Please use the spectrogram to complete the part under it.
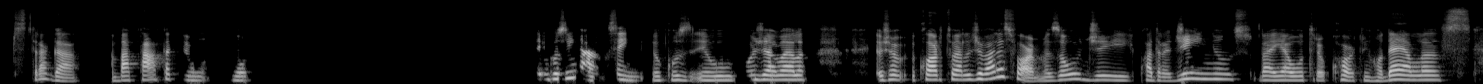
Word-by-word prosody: estragar. 165 -10 -2 0.3
A - - -10
batata 195 +6 +2
que 235 -5 -13
eu 185 -1 -7 0.2
que 195 - -10
eu 185 +1 -4 2.8
Sem 240 -1 -4
cozinhar, 265 +4 +4
sim, 200 -6 -1
eu 185 0 -5
cozi 200 -1 -5
eu 195 0 -1
congelo 215 0 +2
ela 215 0 +4 0.7
eu 195 - 0
já 220 +1 +1
eu 210 -1 -12
corto 220 +1 +4
ela 220 +1 +2
de 250 +3 +3
várias 310 +9 +3
formas, 175 +5 +2
ou 235 +4 +1
de 200 -3 -4
quadradinhos, 240 +6 -1
daí 195 0 +1
a 190 - +3
outra 190 0 -3
eu - - -7
corto 185 -4 -2
em 180 - -6
rodelas, 210 +4 +2
210 Hz, 135 wpm, -23 LUFS, 190-225 Hz, 2.8 s, cozinhar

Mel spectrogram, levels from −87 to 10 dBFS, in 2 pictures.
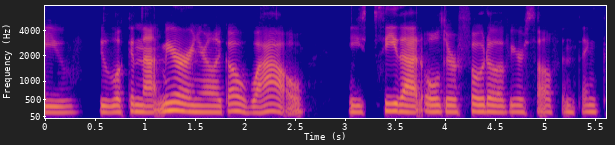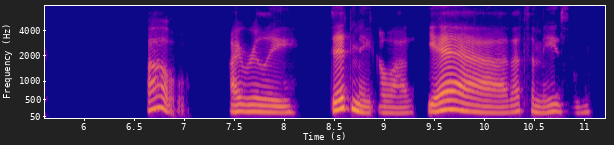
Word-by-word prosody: you 160 0 -4 0.2
you 170 -1 -1
look 170 +2 -3
in 180 -1 0
that 165 -1 +1
mirror 205 -1 +5
and 175 -1 0
you're 170 0 -2
like, 165 +1 -4
"Oh, 195 0 +1
wow," 175 +3 -2 0.4
you 170 0 -3
see 195 0 +1
that 170 -1 +3
older 175 -1 0
photo 180 0 -1
of 165 +1 -8
yourself 170 0 -7
and 170 -2 -8
think 175 0 -8 1.0
Oh, 275 +3 0 0.4
I 180 0 +1
really 170 -4 -1 0.3
did 255 +5 +7
make 170 -10 +3
a 155 - -5
lot, 145 0 -6 0.2
yeah, 185 -8 +5
that's 190 +3 -6
amazing. 170 -1 -6
175 Hz, 160 wpm, -23 LUFS, 165-190 Hz, 1.0 s, did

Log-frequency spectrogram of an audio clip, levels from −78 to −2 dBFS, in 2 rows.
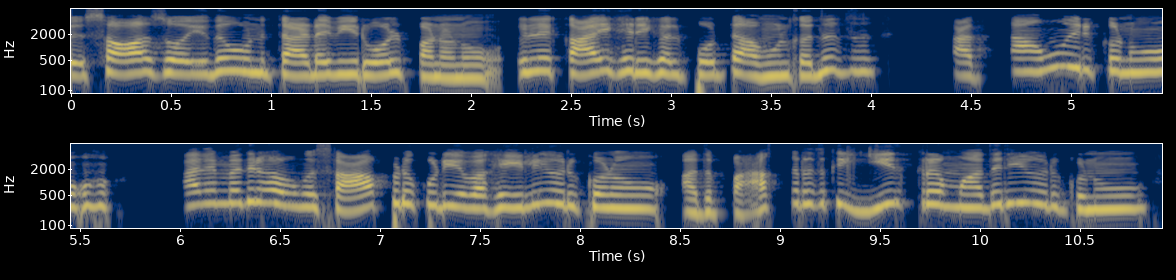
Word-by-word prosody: சாஸோ 255 0 +4
ஏதோ 265 - 0
ஒண்ணு 255 -2 +1
தடவி 225 +2 +3
ரோல் 230 +3 +2
பண்ணணும். 195 -2 0 0.2
இல்ல 275 +2 +2
காய்கறிகள் 250 -1 +2
போட்டு 225 +2 -1
அவங்களுக்கு 215 +1 0
வந்து 270 +6 0 0.6
சத்தாவும் 270 - -2
இருக்கணும், 265 -1 0 0.5
அதே 315 +2 -1
மாதிரி 340 +1 +1
அவங்க 270 -3 -1
சாப்பிடக்கூடிய 280 +4 +2
வகையிலயும் 255 +6 0
இருக்கணும். 250 -2 +1 0.2
அத 195 - -2 0.2
பார்க்குறதுக்கு 310 - -2 0.2
ஈர்க்கிற 315 -1 0
மாதிரியும் 305 +5 0
இருக்கணும். 235 -1 0
255 Hz, 130 wpm, -23 LUFS, 235-290 Hz, 0.6 s, சாஸோ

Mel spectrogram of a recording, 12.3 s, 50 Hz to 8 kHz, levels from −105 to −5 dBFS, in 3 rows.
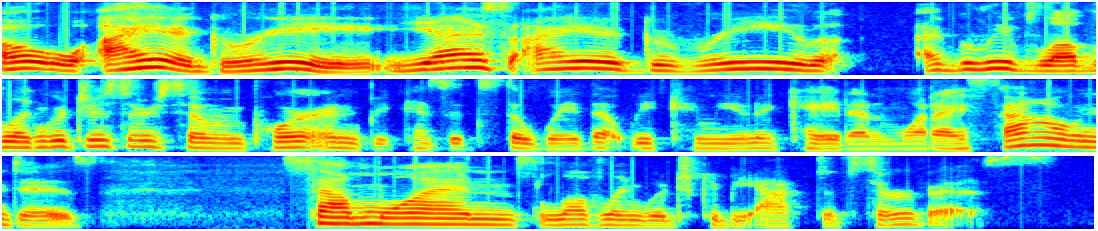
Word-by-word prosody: Oh, 225 -6 +5
I 245 - +6
agree. 170 - +3
Yes, 255 +7 +4
I 215 +4 -2
agree. 220 -1 +3 0.4
I 200 - -4
believe 220 -1 +1
love 175 +1 +3
languages 210 +3 -3
are 205 -1 -6
so 175 -3 -6
important 180 +1 -5
because 155 +2 -16
it's 160 - -11
the 160 - -4
way 155 +1 -10
that - - -9
we 160 - -8
communicate, 155 -1 -11
and 150 0 -10
what 155 +1 -8
I 155 0 -5
found 210 -1 -2
is 160 - -7 0.7
someone's 200 -5 +1
love 175 0 -6
language 160 -3 -7
could - - -14
be - - -12
act - - -12
of - - -15
service, - - -11
180 Hz, 160 wpm, -19 LUFS, 160-215 Hz, 0.7 s, I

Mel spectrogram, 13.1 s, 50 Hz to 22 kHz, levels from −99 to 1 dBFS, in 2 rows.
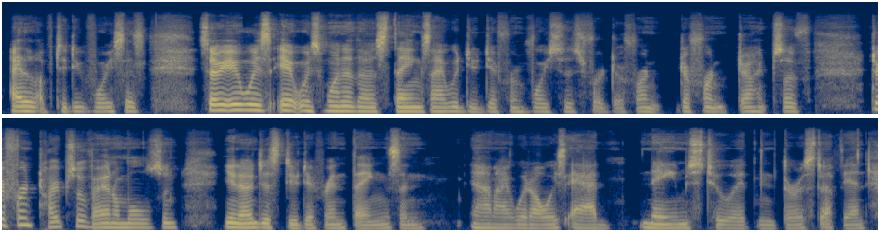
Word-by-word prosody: I - - +6
love 160 -1 -2
to 145 - -2
do 155 +1 -7
voices. 150 +1 -1 0.4
So, 195 - +7
i - - +7
it 200 - +8
was 200 -2 +6
it 190 0 +5
was 175 -1 +4
one 170 -1 -1
of 165 - 0
those 150 -3 +6
things. 150 -1 +2
I 150 - -1
would 155 0 -6
do 140 - -7
different 140 0 -10
voices 145 0 -3
for 150 - -8
different 140 0 -11
different 150 0 -6
types 150 0 0
of 150 -2 -7 0.5
different 230 +1 +1
types 175 +3 -1
of 190 -6 -5
animals 145 0 -2
and, 155 -1 -7 0.3
you 160 - +2
know, 145 0 +3
just 150 -2 +2
do 135 - -2
different 130 +1 -7
things, 120 +3 +4
and 125 +1 -11 0.3
and 135 -2 -5
I 130 0 -7
would 130 0 -8
always 130 +2 -1
add 125 -2 -4 0.2
names 135 -2 +2
to 130 -1 -4
it 120 0 -11
and 120 - -12
throw 125 +1 -8
stuff - - +2
in. 125 0 -6
145 Hz, 225 wpm, -25 LUFS, 130-155 Hz, 0.5 s, it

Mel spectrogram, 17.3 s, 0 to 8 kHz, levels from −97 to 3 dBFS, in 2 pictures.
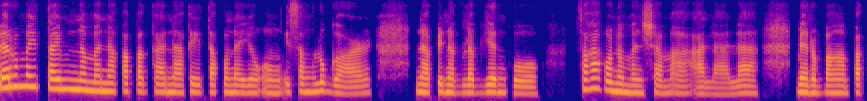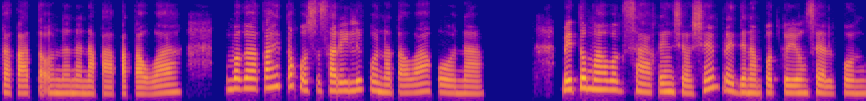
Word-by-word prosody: Pero 290 +3 +8
may 315 -1 +3
time 255 -2 +4
naman 210 -3 +3
na 200 - 0
kapagka 195 -1 -1
nakita 180 0 -1
ko 185 - -2
na 175 -1 -1
'yoong 165 -1 -3
isang 185 +1 -2
lugar 170 -5 -2 0.5
na 180 -2 +3
pinaglagyan 175 0 0
ko, 155 -2 -2 0.4
'tsaka 270 +2 +2
ko - - +5
naman 175 -3 0
siya 170 -1 -2
maaalala. 150 0 -4 0.4
Mayro'n 175 -3 +3
pa 170 - +2
ngang 170 -1 -2
pagkakataon 165 -1 -1
na 165 0 -4
na 160 - -3
nakakatawa. 155 +3 -1 0.4
Kumbaga 265 +1 +3
kahit 295 +3 +3
ako 330 -8 0
sa 220 - -9 0.2
sarili 215 +3 +1
ko 220 -5 -2
natawa 180 +2 -2
ako 175 -4 -2
na 160 0 -4 0.8
may 240 - +9
tumawag 245 -3 +5
sa 195 -3 -2
'kin. 195 +1 -1
So 170 -3 -3
siyempre 245 - -1
dinampot 170 -1 -1
ko 175 - -2
'yong 170 0 0
cellphone 160 -1 -3
180 Hz, 160 wpm, -23 LUFS, 165-210 Hz, 0.8 s, may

